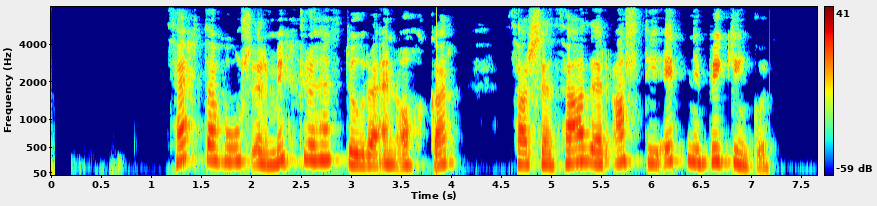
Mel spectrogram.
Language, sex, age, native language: Icelandic, female, 60-69, Icelandic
